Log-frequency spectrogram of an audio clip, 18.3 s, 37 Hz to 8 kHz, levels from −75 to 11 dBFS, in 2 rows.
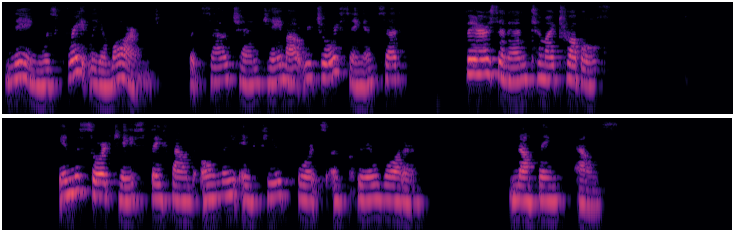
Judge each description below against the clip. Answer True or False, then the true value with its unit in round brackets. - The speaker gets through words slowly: True (110 wpm)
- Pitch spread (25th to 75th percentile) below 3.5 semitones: False (4.2 semitones)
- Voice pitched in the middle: True (170 Hz)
